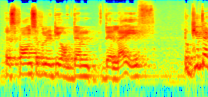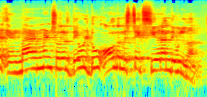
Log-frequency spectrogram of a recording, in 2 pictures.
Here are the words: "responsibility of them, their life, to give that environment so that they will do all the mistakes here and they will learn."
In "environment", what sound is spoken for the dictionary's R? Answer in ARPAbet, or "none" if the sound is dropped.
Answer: R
